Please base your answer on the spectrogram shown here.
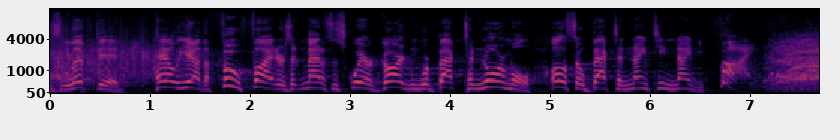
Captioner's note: cheers and applause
